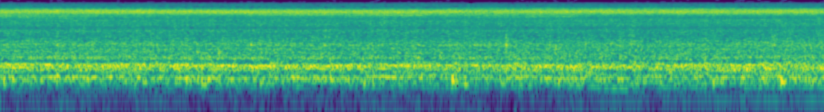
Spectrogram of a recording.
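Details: Continuous fanning by Japanese honey bees during hot weather gives a dense, steady hum without breaks, with a sustained high hiss over it for the whole stretch.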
